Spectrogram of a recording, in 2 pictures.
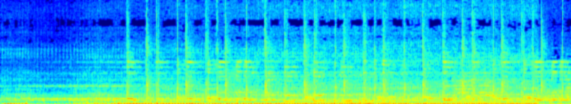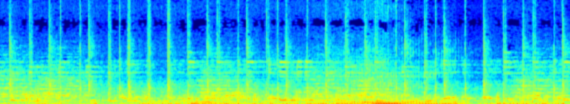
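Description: Background music with a steady beat and strong bass, fading in over the first couple of seconds.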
